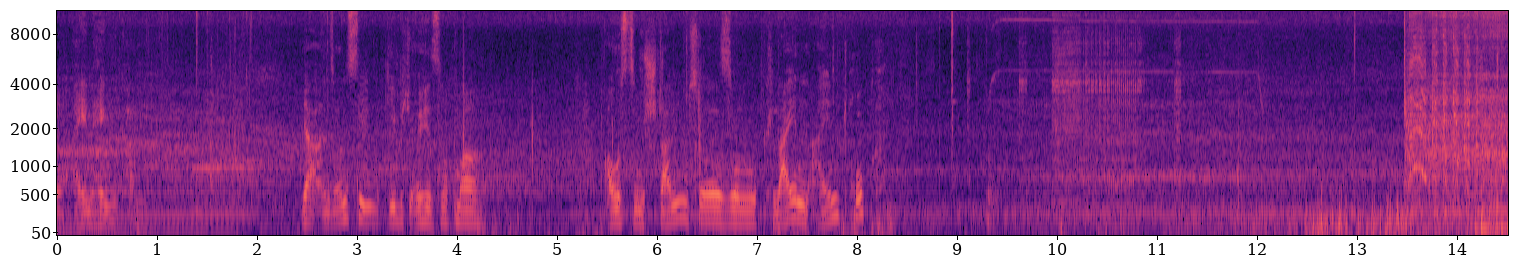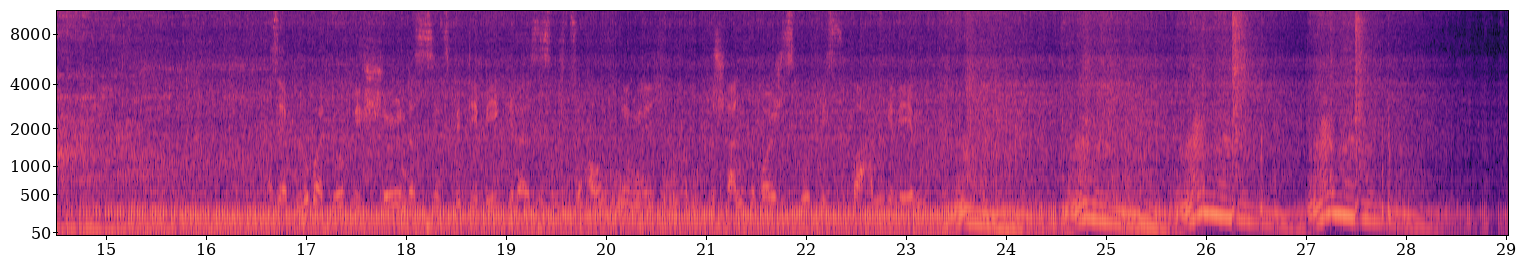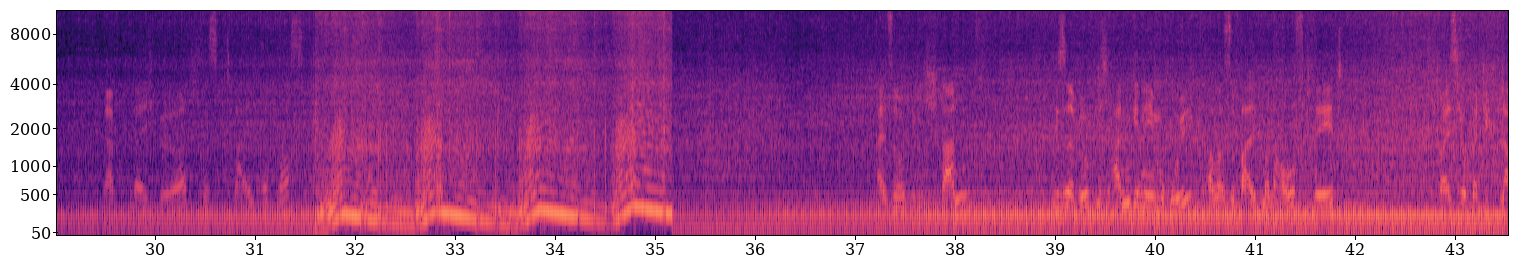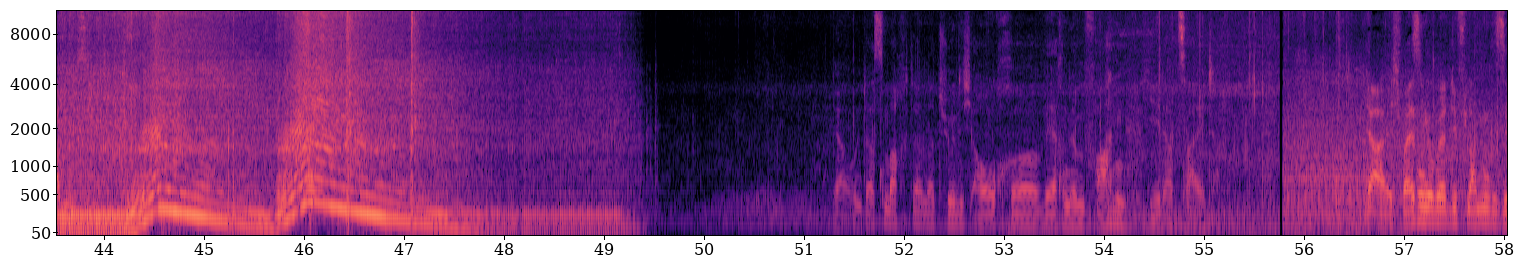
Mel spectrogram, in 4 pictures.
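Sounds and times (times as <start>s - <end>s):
motorcycle engine revving: 0.0s - 3.2s, 8.9s - 51.3s
exhaust pops: 37.2s - 48.4s.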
